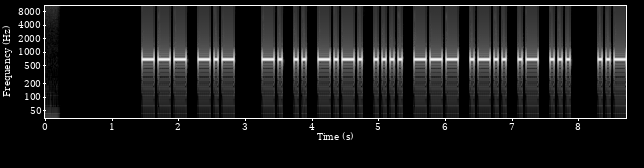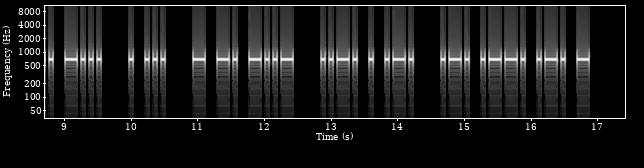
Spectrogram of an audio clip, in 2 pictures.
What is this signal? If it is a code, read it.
Morse code, heard as a keyed tone, about 20 wpm, 700 Hz. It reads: OK NICHOLAS FB ES TNX FER RPRT
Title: Practice QSO - Exchange 2 - Info - 20wpm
